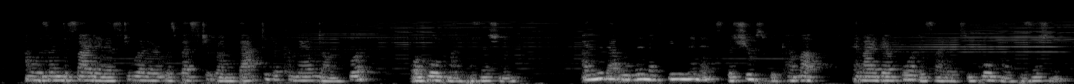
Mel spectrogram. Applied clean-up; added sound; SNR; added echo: classical method WPE with log-MMSE.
